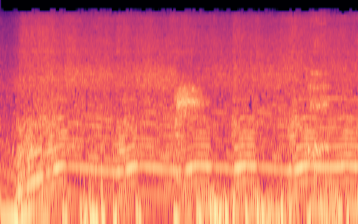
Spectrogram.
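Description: A car engine sound effect for a big car with an overhead-camshaft engine, heard as a loud, steady, droning hum whose pitch climbs at the start and then holds.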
